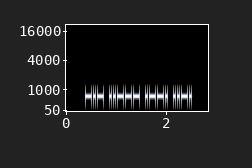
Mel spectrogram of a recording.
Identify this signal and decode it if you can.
Morse code, heard as a keyed tone, about 38 wpm, 700 Hz. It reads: K2PF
